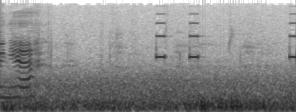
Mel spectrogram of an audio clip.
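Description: A steady low outdoor rumble, with two short high chirps about a second in.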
